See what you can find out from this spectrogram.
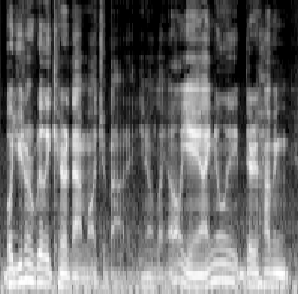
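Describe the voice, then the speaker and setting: A man's voice: low-pitched, expressive, brisk, creaky. A man from Venezuela with a Venezuelan Spanish accent, talking heatedly in a casual political monologue, with fillers, restarts and swearing. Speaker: vlogger. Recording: loud traffic noise outdoors.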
